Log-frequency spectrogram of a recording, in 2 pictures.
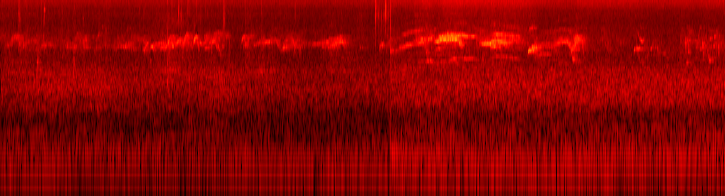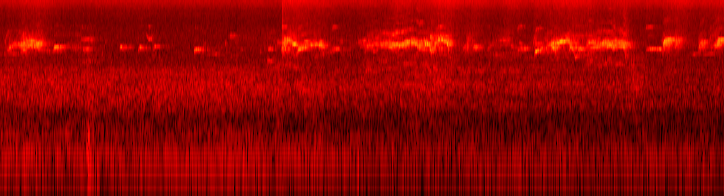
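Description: Small songbirds chirping and twittering in short, repeated calls over a steady low background rumble, with one brief knock about halfway through.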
